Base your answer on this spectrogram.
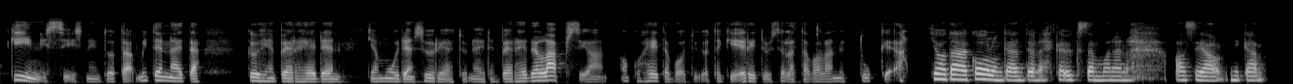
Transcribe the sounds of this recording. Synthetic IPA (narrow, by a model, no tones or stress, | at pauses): kiːnːḭssḭːsniːnt̪uot̪ɑ̰mit̪ennæit̪æ | køyhemperheiden | jɑmuidensyrjæyt̪yneidemperheidellɑpsiɑnoŋkoheit̪æʋo̰it̪ṵjo̰t̪ekierit̪yiselːæ̰t̪ɑʋɑlˑːɑnyt̪t̪ukḛɑ | joːt̪æːkouluŋkæynt̪ionehkæykssemːonenʔɑsiɑmikæ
